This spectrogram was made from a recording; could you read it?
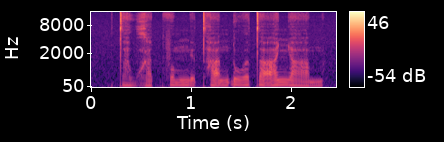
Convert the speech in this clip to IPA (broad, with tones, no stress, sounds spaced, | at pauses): t̪ a̤˨˩ w ɣ a˨˩ t̚ f ə˧ m ŋ ḛ˧˨ t̪ʰ a̰˧˥ n ɗ u˨˦ ə̯ t̪ a̰ː˧˥ ɲ a˧˩˨ m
